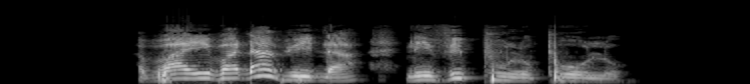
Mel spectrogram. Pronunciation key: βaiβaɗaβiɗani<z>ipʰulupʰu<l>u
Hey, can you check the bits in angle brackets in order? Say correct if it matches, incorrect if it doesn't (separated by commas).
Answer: incorrect, correct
